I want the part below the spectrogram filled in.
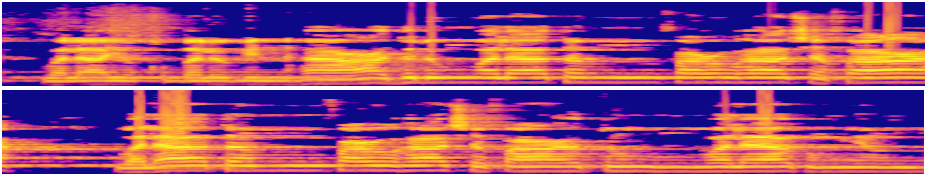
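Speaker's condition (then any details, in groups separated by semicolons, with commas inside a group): No condition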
